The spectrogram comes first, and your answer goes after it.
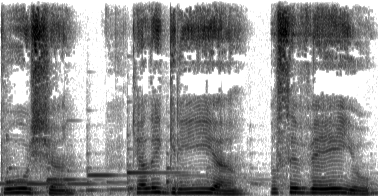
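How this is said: The line is delivered in a sad, downcast tone. "A minha leitura agora de triste não foi muito boa"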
